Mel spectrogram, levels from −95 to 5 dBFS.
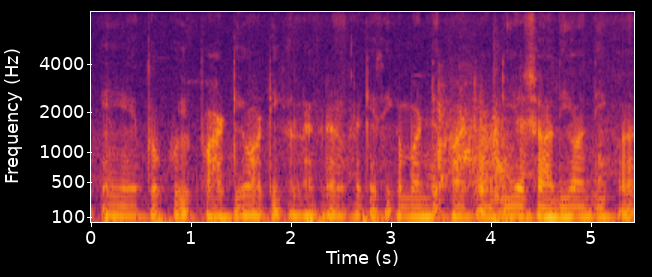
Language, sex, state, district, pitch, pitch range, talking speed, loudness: Hindi, male, Chhattisgarh, Jashpur, 105 Hz, 100-105 Hz, 200 wpm, -19 LUFS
